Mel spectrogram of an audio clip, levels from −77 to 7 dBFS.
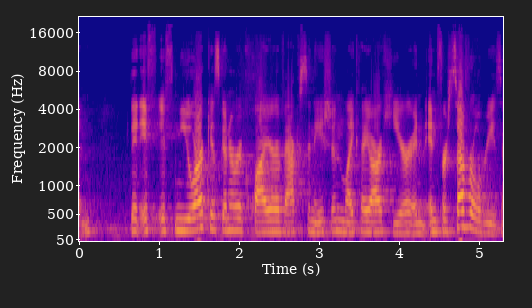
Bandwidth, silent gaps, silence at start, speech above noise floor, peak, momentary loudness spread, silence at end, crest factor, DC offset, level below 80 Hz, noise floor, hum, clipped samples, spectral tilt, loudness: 19 kHz; none; 0 s; 23 dB; -4 dBFS; 9 LU; 0 s; 14 dB; under 0.1%; -54 dBFS; -42 dBFS; none; under 0.1%; -4 dB/octave; -19 LUFS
